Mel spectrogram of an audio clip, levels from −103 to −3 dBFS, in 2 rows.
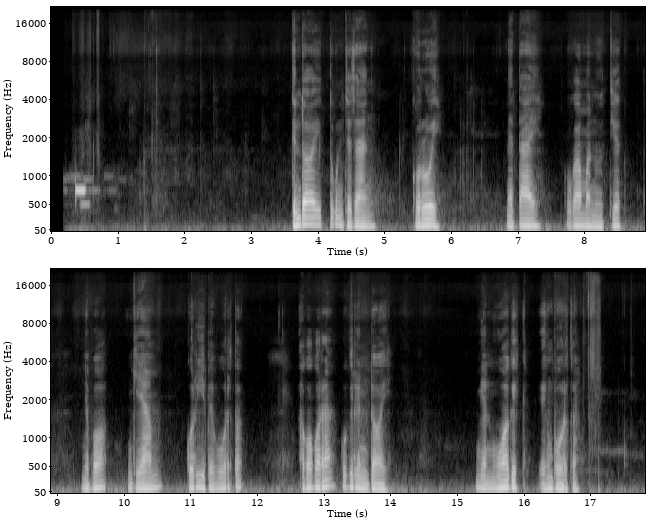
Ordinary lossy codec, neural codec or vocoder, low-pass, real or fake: none; none; 19.8 kHz; real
